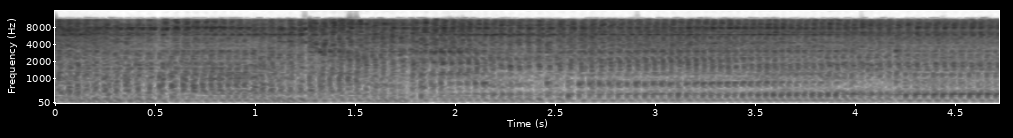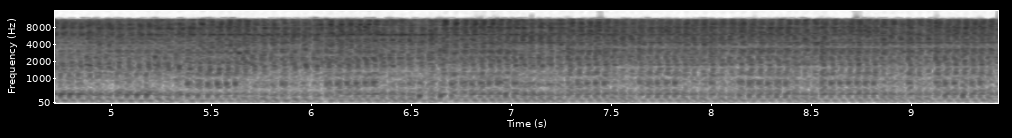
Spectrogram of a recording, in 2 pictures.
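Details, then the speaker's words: Honda TRX200SX ATV after valve timing corrected (was one tooth off), pulse generator replaced, JB Weld-patched stator cover, fresh plug, portable CDI pack, started on choke: loud steady single-cylinder chatter, no misses or knocks as choke comes off; normal running. "Looking promising."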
